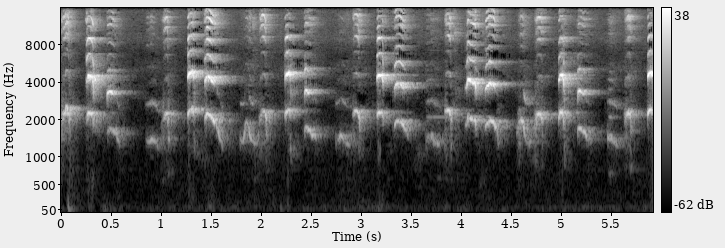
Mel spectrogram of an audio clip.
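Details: Pet cockatiel kept indoors with budgies, chattering and singing: a steady stream of short, bright, harmonic chirps and whistled notes, several sliding downward, about one per second, with no other sounds.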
